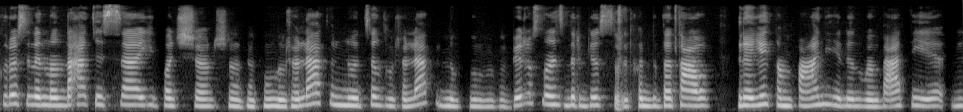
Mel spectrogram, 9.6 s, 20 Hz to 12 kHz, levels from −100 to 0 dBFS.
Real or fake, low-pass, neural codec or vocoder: fake; 9.9 kHz; autoencoder, 22.05 kHz, a latent of 192 numbers a frame, VITS, trained on one speaker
